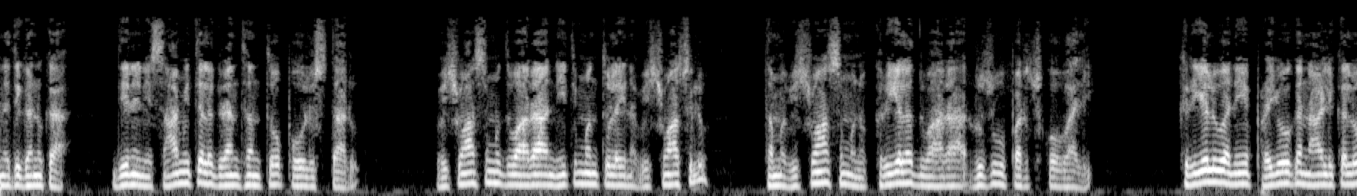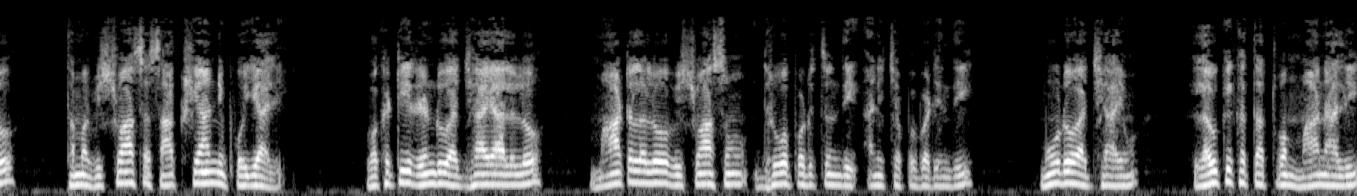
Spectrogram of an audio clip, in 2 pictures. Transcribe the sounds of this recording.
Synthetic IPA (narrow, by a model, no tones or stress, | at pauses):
nɐd̪iɡɐnukɐ | d̪iːninisaːmit̪ɐlɐɡɾɐnt̪ʰɐnt̪o̞ːpoːlust̪a̰ːɾṵ | ʋiʃʋaːsɐmud̪ʋaːɾaːniːt̪imɐnt̪ulɐjnɐʋʔiʃʋaːsulu | t̪ɐmɐʋiʃʋaːsɐmunukɾijɐlɐd̪ʋaːɾaːɾud͡ʒuwupɐɾɐt͡ʃu̥kɔːʋaːlḭ | kɾijɐluɐne̞ːpɾɐjɔːɡɐnaːɭikɐlo̞ː | t̪ɐmɐʋiʃʋaːsɐsaːkʂjaːnːipʰɔːjaːlḭ | ɔkɐʈiɾe̞ɳɖuɐd̪ʱjaːjaːlɐlo̞ː | maːʈɐlɐlo̞ːʋiʃʋaːsɐmd̪ɾuʋɐpɐɽut̪und̪iʔɐnit͡ʃɛpːɐbɐɽind̪iː | uːɽoːɐd̪ʱjaːjɐm | lɐwkikɐt̪ɐt̪ʋɐmːaːnaːli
